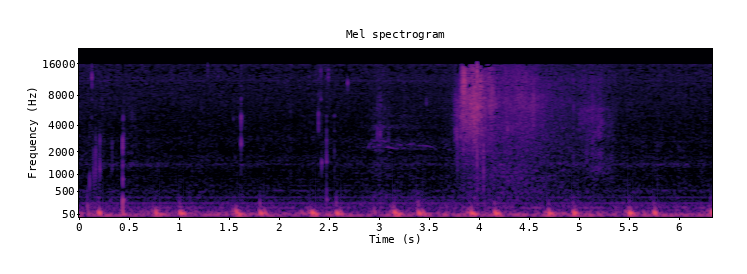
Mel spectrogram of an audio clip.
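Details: Simulated hospital role-play chest exam through a stethoscope during deep breathing: steady low heartbeat about 75 a minute with faint breath sound; chest sounds clear, normal heart sounds.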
